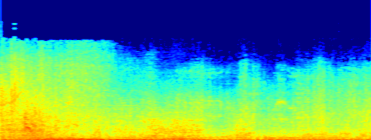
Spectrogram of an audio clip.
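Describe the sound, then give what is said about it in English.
A spacecraft depressurization blast sound effect: a loud, dense, roaring burst that holds steady at full strength for the whole clip, with no talk. “Depressurization commencing now.”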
